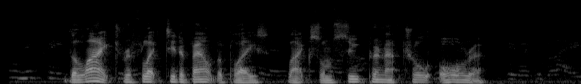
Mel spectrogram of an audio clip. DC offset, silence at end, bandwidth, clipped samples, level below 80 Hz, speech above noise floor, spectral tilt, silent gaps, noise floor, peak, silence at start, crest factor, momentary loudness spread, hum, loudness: under 0.1%; 0.15 s; 15 kHz; under 0.1%; -64 dBFS; 25 dB; -6.5 dB/octave; none; -59 dBFS; -14 dBFS; 0.1 s; 22 dB; 13 LU; none; -35 LUFS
